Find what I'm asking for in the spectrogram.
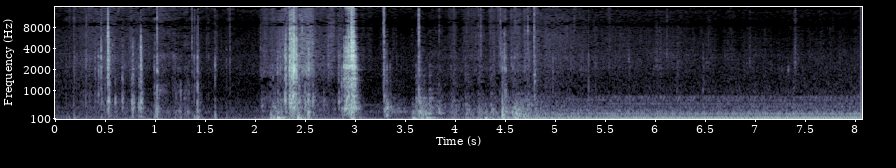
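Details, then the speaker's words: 2019 Opel Grandland X that no longer read its key, started by emergency procedure with key in reader slot, brake pressed, start button pushed; clicks, then clean catch and smooth even idle; normal start and idle. "partita mi raccomando schiacciate il pedale del freno e schiacciate il pulsante start e stop"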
